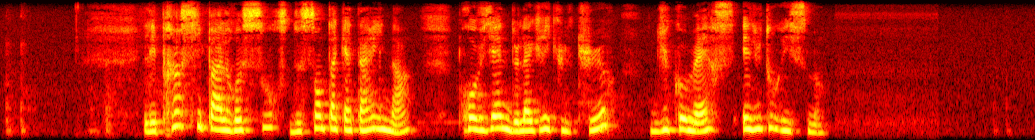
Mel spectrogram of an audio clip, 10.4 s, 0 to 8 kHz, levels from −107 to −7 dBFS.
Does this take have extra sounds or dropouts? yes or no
no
